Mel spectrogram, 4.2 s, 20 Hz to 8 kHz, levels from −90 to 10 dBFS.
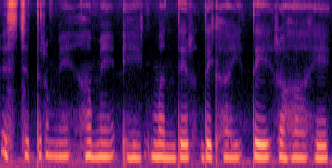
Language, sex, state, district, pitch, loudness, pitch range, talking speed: Hindi, female, Madhya Pradesh, Bhopal, 230 Hz, -17 LUFS, 225-245 Hz, 145 wpm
